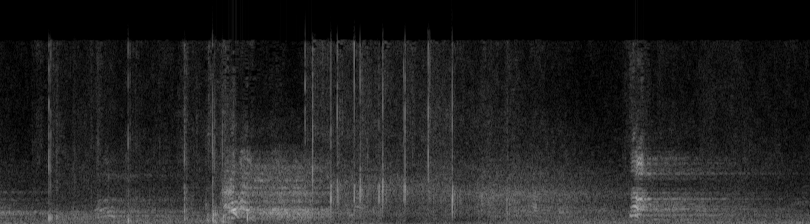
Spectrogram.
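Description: Players' shouted calls in a large echoing sports hall, a short one after a second in and another near five seconds, with a quick run of sharp smacks, likely hand claps, in between and a few single knocks.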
